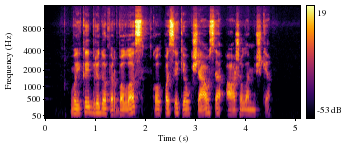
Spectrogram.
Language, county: Lithuanian, Alytus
